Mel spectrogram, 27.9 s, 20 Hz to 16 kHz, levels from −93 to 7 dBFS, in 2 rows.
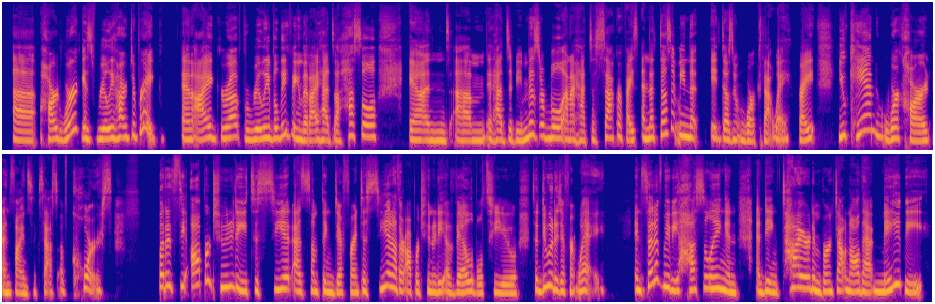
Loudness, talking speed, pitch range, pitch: -17 LUFS, 190 wpm, 195-260 Hz, 220 Hz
